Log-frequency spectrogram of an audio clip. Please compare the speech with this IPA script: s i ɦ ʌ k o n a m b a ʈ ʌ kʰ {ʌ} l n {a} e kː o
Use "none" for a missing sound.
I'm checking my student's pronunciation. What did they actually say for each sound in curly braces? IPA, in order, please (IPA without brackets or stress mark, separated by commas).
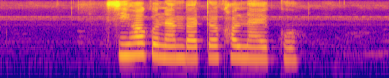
ʌ, a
